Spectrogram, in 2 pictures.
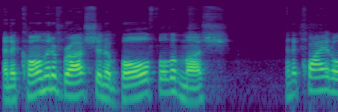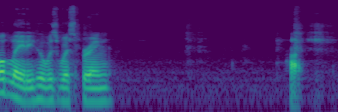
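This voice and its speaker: A man hosting a children's bedtime read-aloud, talking gently and simply to viewers in an unhurried way. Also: a little high, lively intonation. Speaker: host reading picture books to children. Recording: phone-like narrow-band sound.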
